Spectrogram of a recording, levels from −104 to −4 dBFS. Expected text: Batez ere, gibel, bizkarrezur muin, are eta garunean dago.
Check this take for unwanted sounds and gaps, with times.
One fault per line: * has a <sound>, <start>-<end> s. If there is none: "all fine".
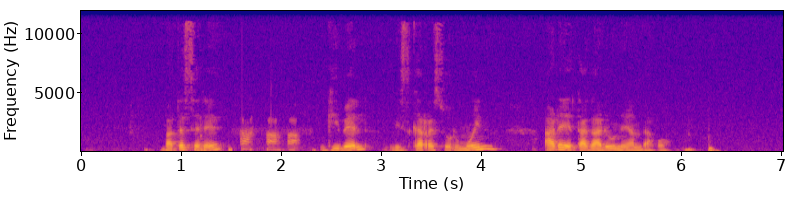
* has a laugh, 1.6-2.2 s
